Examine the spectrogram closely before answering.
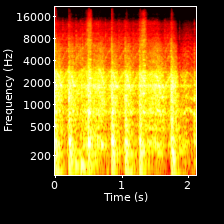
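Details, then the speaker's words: Crashed Audi 80 start attempt with a dead battery: starter churns in regular pulses about twice a second, turning over without clicking or bad sounds, but the engine never catches and cranking fades out. "I mean, it doesn't sound bad. Yeah, but the battery is dead. Battery dead. But it turns. It turns. It doesn't click. It doesn't do bad sounds."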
